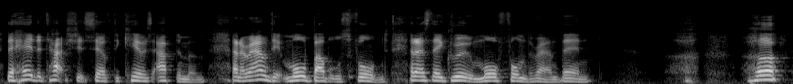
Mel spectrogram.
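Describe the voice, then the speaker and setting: Higher-pitched man narrating a story. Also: animated, fairly quick, hardly any pauses. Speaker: audiobook narrator. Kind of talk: scripted first-person story narration.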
